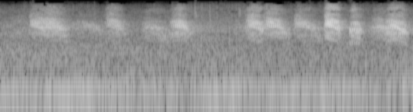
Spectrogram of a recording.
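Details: Talkative blue jay at a suet feeder giving a run of hoarse, noisy squawks, about eight bursts at uneven intervals, each rough and high-pitched.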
